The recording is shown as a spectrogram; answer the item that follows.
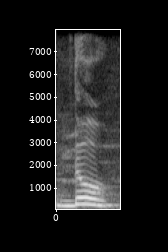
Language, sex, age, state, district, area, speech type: Urdu, female, 30-45, Uttar Pradesh, Lucknow, rural, read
